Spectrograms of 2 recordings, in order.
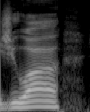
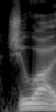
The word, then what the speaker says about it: Joie: You guys can find me at Demi Joua. Joua is spelled J-O-I-E.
